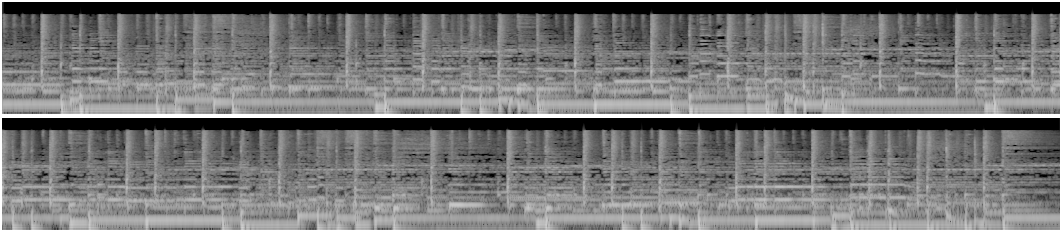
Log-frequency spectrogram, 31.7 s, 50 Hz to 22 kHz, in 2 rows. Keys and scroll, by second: 0.8 Down, 2.5 Return, 4.0 g, 4.1 x, 6.2 s, 6.4 z, 10.6 r, 12.4 y, 13.7 9, 14.3 0, 15.5 Return, 16.8 g, 17.3 y, 19.0 s, 21.7 3, 24.4 z, 25.2 g, 25.3 z, 26.9 g, 27.2 y, 28.6 s, 30.5 g, 30.6 y, 31.4 z.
